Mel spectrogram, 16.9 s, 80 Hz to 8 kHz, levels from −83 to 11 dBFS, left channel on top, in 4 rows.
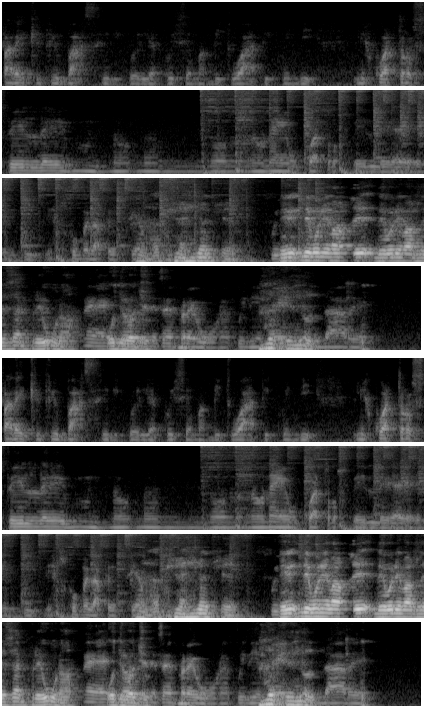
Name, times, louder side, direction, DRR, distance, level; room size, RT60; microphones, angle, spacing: voice 1, 0.0-3.1 3.5-10.2 11.1-11.5 13.5-16.3, right 3 dB, 70° right, 0.9 m, -36 dB
sound 1, 6.2-11.7, left 2 dB, 25° left, 1.9 m, -42 dB
voice 2, 9.8-10.9 11.2-13.4 13.7-14.1 14.4-14.5 15.2-15.8, right 4 dB, 55° right, 0.5 m, -20 dB
8.0 x 3.6 x 4.6 m
head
